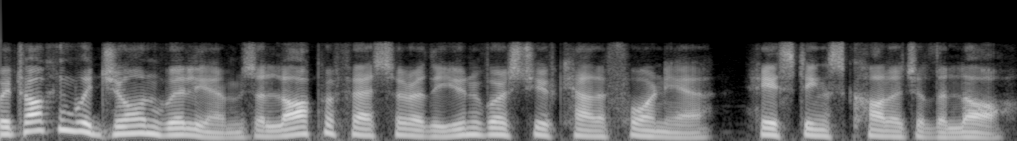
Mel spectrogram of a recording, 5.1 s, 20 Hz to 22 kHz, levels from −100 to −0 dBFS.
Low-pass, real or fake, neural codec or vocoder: 7.2 kHz; fake; codec, 16 kHz, 2 kbps, FunCodec, trained on Chinese and English, 25 frames a second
